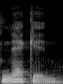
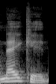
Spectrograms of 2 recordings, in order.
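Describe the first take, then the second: First: The first vowel sounds like 'neck'. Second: The first vowel sounds like 'nay'. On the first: The speaker calls it right. "It may be spelled N A, but it's pronounced N E" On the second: The speaker calls it wrong. "It's not naked"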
